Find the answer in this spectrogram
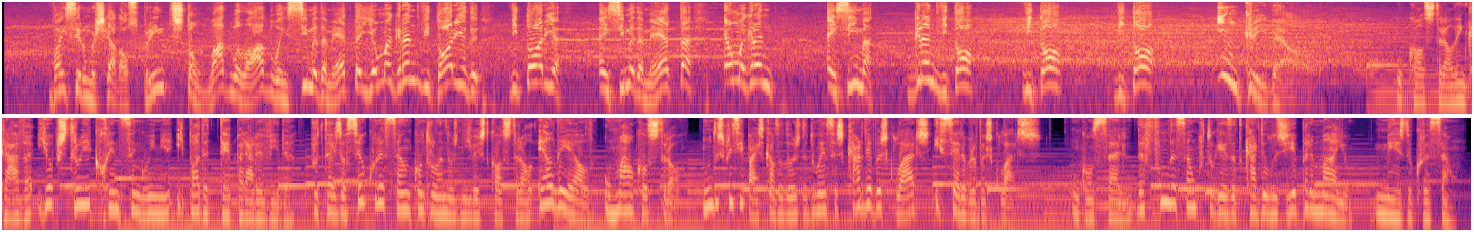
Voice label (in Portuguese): SPOT RADIO; CORRIDA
